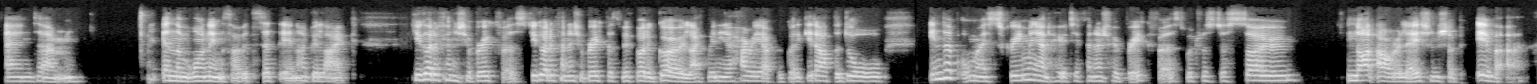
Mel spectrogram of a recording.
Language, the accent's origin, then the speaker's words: English; South Africa; now in New Zealand; we're a family of four living in New Zealand. We are originally from South Africa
